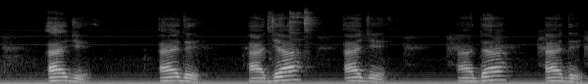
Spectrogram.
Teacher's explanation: saat sukun dimukol-kolakan bunyinya pantulan itu hampir sama kekuatannya dengan vokal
